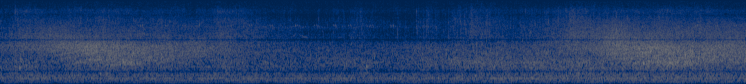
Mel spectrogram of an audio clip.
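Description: Distant approaching passenger train: a faint steady diesel locomotive hum under a steady outdoor hiss that swells about two seconds in and again near the end.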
